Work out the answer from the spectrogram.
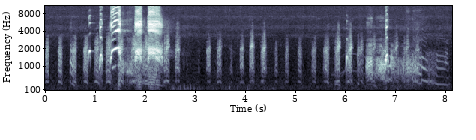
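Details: Chinese francolin used as a decoy: steady rhythmic harsh notes, broken twice by bursts of louder, rougher, overlapping calls, then the quick repeated notes resume.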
